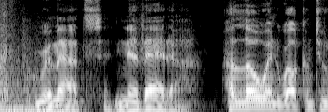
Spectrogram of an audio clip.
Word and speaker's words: Rimac: I found a quote from the actual CEO who says the name of this company is Rimac. He decided to go with the international pronunciation because that's what you do when you want a company to be international.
